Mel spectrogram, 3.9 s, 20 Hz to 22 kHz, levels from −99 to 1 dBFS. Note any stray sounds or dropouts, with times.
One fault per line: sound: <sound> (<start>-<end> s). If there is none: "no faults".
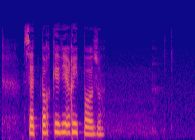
no faults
